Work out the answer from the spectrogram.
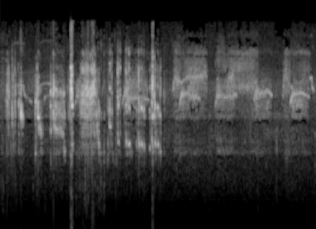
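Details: Swiftlet calls meant to attract a swiftlet colony into a nest house: rapid high chirps and clicks at first, then thinner, drawn-out whistled twitters trailing off more quietly.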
